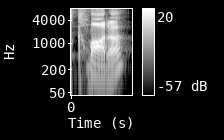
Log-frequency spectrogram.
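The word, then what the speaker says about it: Claddagh: this off i'm gonna read the letters it is c l a d d a g h is british for something a little bad all right talk about everybody alfred i'll pronounce it it is clotta no clue what is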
